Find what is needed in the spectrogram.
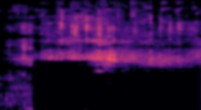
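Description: Dice rattling as they are shaken in a cup: a thin, high rattle that starts a moment in and lasts about a second and a half.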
